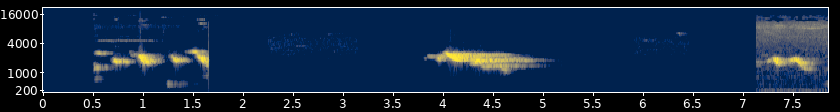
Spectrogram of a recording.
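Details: Eurasian golden oriole song: short fluting whistled phrases around the middle pitch, one at the start, a slurred liquid phrase midway, another at the end, with long silent gaps and a faint low rumble near the close.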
